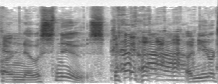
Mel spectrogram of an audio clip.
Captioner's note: laughter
